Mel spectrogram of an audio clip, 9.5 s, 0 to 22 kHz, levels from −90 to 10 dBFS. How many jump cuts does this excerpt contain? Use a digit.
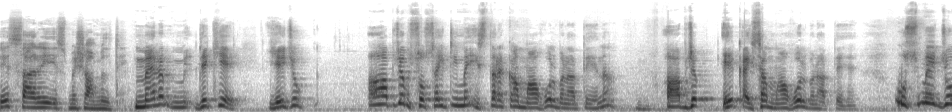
0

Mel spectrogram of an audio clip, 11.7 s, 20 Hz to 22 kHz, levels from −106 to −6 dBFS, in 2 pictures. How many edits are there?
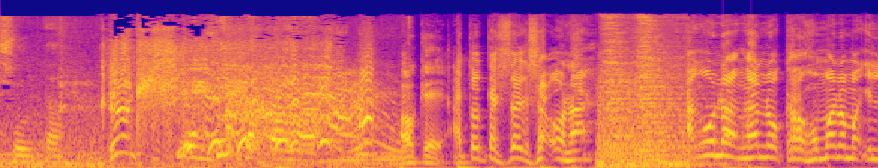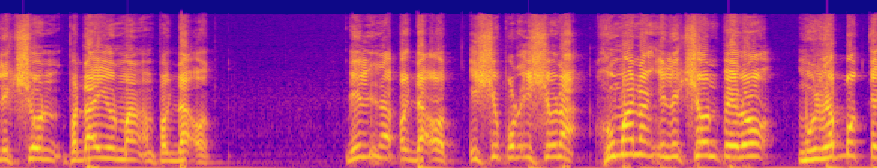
1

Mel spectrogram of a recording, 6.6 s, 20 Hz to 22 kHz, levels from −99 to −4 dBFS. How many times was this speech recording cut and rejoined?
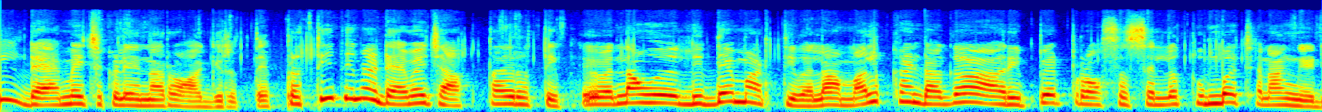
1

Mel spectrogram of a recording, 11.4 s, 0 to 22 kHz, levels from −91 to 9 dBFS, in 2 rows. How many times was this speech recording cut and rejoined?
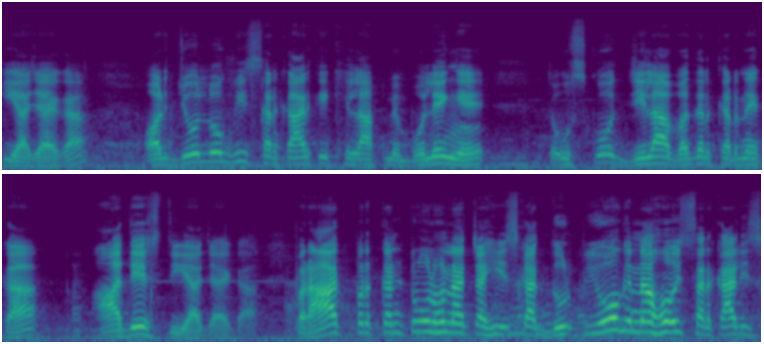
1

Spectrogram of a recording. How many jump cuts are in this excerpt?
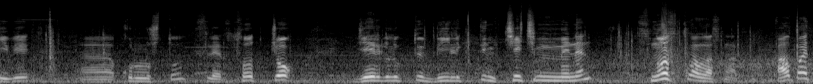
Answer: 0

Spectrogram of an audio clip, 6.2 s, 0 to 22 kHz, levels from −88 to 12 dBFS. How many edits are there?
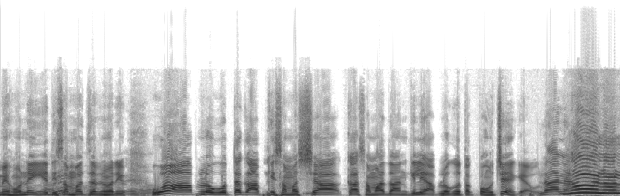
0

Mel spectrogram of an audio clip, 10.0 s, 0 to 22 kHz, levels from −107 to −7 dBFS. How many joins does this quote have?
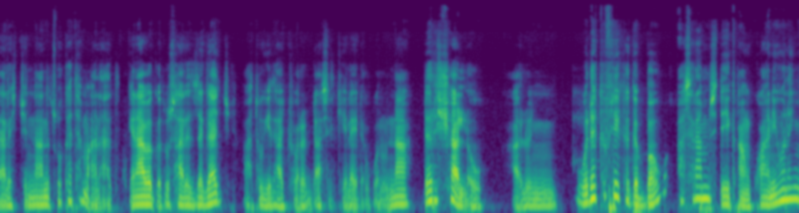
1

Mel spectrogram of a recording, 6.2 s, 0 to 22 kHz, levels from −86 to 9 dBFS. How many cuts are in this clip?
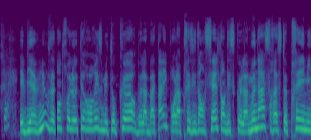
0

